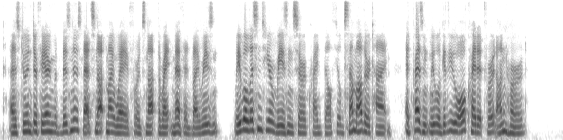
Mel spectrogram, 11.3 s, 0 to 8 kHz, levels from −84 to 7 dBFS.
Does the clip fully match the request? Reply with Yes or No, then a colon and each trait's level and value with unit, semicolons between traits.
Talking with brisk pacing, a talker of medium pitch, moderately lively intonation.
Yes: fast, 220 wpm; medium, 165 Hz; average, 3.5 semitones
